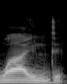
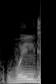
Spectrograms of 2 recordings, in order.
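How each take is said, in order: First: वाइल्ड with an "eye" diphthong; correct long vowel. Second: विल्ड with a short i, as in "will"; wrong short vowel. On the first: (वाइल्ड میں آئی کی آواز) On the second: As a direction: say विल्ड with a short i instead of the eye sound. (विल्ड میں چھوٹی اِ کی آواز) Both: Shown as a demonstration. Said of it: "विल्ड नहीं".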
